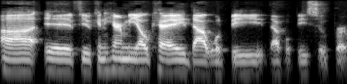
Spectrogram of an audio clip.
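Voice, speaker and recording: The man talks at a fairly quick pace. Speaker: webinar presenter. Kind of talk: webinar tutorial. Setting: online webinar. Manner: fast.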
